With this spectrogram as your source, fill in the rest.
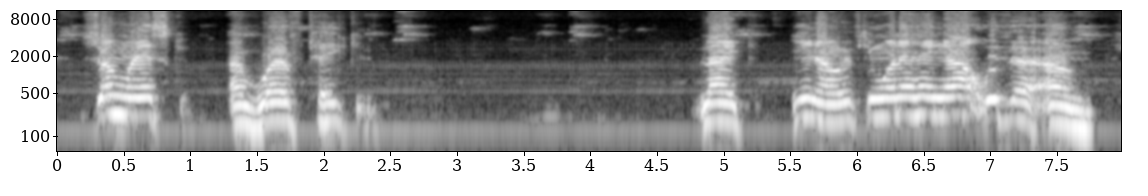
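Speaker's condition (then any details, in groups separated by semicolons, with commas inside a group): Cerebral palsy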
